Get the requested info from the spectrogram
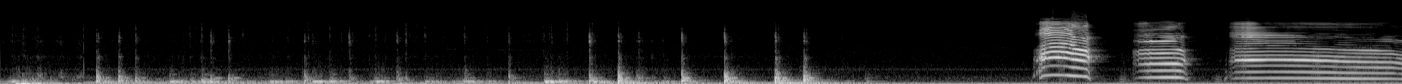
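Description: Australian raven knocking at a glass door: a run of irregular sharp taps for about eight seconds. Then it calls three times, harsh and loud, the third call long and drawn out and falling away at the end.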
